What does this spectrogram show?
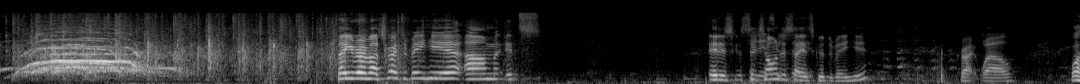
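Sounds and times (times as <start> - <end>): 
loud whoops and cheers: 0.0 - 2.1
audience applause: 0.0 - 4.3
speech: 3.4 - 5.4, 7.1 - 8.8, 9.6 - 10.7.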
